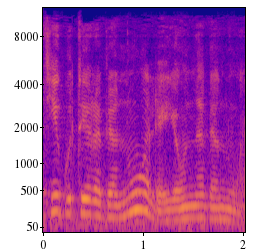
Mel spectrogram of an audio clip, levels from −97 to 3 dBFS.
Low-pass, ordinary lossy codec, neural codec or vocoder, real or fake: 10.8 kHz; Opus, 32 kbps; none; real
